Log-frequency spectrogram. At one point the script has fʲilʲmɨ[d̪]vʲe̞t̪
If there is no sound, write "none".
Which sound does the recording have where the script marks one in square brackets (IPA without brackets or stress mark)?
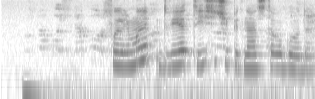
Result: d̪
